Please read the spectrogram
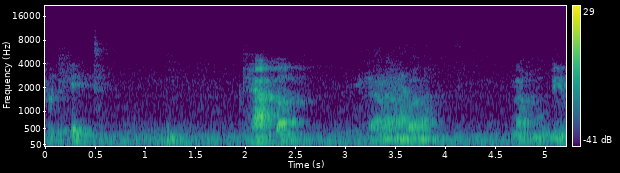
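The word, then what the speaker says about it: π: a uh I know the math term is pronounced Pi but in Greek we pronounce it P I'm not entirely sure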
